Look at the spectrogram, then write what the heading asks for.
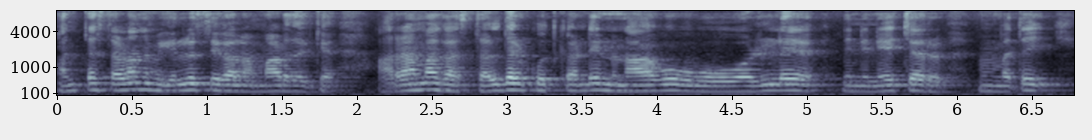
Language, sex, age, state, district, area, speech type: Kannada, male, 18-30, Karnataka, Chitradurga, urban, spontaneous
